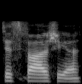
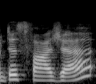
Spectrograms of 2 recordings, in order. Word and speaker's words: dysphagia: Her goal, which is a fabulous goal, is to improve the quality of life for people living with dysphagia so that they can enjoy their food and eat with dignity.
